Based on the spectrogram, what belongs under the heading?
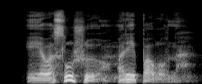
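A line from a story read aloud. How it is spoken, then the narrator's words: Hoarse, embarrassed. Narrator (Russian): сказал он хрипло, чтобы скрыть замешательство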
